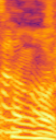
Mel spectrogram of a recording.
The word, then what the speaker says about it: Sanghwan: Sang-hon. Sanghon. Sanghon. Like Yeah. honey. Hun.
